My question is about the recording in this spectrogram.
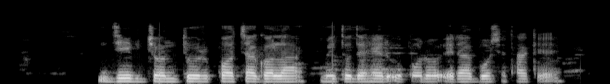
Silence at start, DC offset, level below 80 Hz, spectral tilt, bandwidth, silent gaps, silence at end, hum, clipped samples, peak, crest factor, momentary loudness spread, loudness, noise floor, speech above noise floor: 1 s; under 0.1%; -52 dBFS; -8 dB/octave; 6.4 kHz; none; 0.5 s; none; under 0.1%; 0 dBFS; 14 dB; 11 LU; -15 LUFS; -62 dBFS; 47 dB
